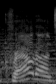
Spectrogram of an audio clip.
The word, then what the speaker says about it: Groudon: That's why I always forget its name because Groudon's easy. It's ground. Groudon. But Kyogre, it's like what? That's not even That's not a word. And I know a lot of Pokemon aren't words like Groudon.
